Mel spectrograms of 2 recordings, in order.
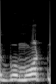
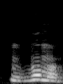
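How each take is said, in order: First: "बोमोट" with the final T sounded; wrong pronunciation. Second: "बोमो" with a silent final T; correct pronunciation. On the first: Teacher showing students what not to say, "बोमोट" with a sounded T. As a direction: end "बोमोट" on a hard ट. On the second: Teacher correcting students on the word, "बोमो" with no T. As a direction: end "बोमो" on an open O. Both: Shown as a demonstration. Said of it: "इसे बोमोट नहीं बोलेंगे".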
